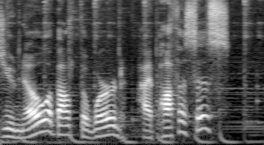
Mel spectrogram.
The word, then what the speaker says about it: hypothesis: know about the word hypothesis English speakers put stress on the second part of the word we do not stress the beginning or the end of the word we can clap on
